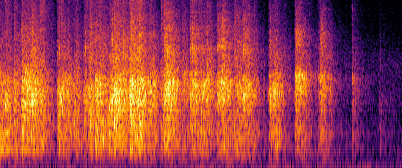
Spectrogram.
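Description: A church congregation claps in a dense, rhythmic burst of hand clapping, distant and faint, fading out over the last second.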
